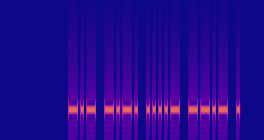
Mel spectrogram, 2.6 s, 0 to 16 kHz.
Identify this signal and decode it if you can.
Morse code, heard as a keyed tone, about 40 wpm, 700 Hz. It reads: KC4QE
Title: USA Call Signs - 5 Characters - 3x Character Spacing - 40wpm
